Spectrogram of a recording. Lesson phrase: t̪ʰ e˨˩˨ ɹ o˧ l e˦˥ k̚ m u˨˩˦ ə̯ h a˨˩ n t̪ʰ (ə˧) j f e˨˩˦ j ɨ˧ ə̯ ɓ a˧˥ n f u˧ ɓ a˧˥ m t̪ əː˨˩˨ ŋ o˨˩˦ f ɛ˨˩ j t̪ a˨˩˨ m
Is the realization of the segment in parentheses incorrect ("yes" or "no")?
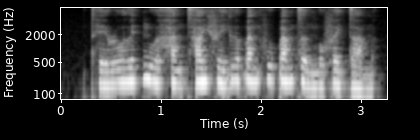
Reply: yes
